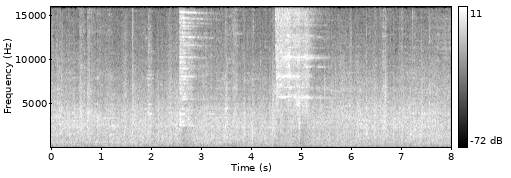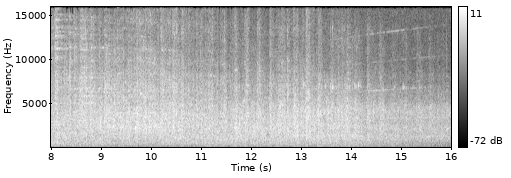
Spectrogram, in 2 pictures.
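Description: Empty autorack freight cars rolling past on steel wheels: a steady rumble and clatter of wheels on the rails, with two brief high wheel squeals on the curve a few seconds in. The noise fades as the last car goes by near the end.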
